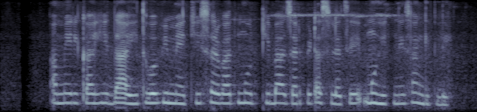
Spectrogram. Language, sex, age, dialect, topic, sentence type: Marathi, female, 18-24, Standard Marathi, banking, statement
